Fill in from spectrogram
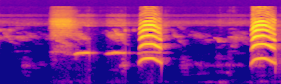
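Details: Papuan lory whistling naturally: soft hissy notes and a thin level tone, followed by two loud, arched, ringing whistles about a second apart.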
